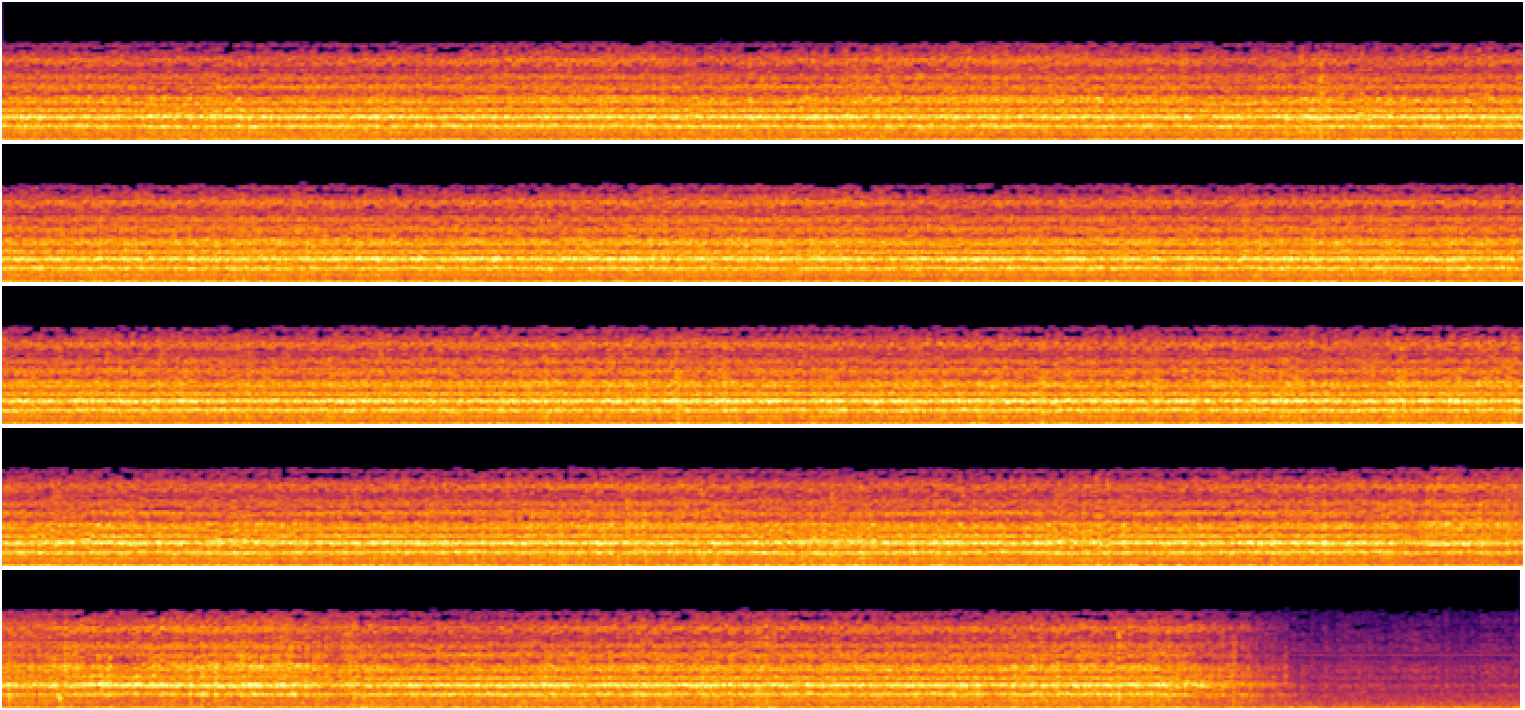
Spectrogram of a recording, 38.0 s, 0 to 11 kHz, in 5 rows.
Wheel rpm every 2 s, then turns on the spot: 160, 160, 160, 160, 160, 160, 160, 160, 160, 160, 160, 160, 160, 160, 160, 160, 160, 160, 40.
none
